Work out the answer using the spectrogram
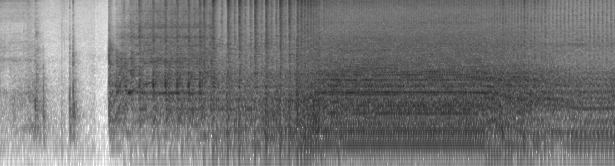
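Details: Cub Cadet riding mower after loose negative battery cable fixed and corroded positive terminal cleaned: a few starter clicks, then it catches and settles into steady, even running, no misses or knocks; healthy.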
